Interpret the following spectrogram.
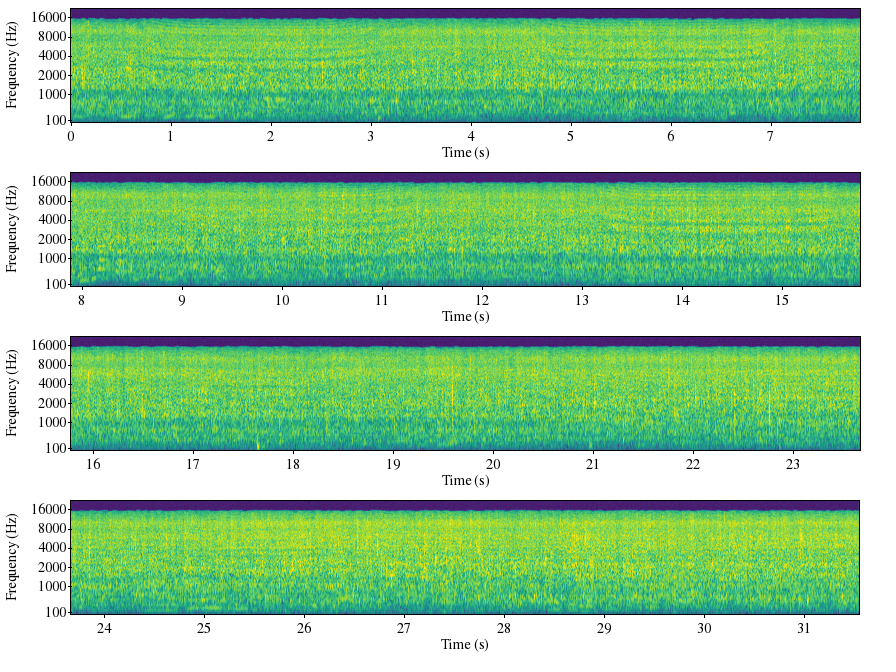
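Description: Steady splashing of running water: a jet spouting from an outdoor tap and falling onto rocks and a stream bed. A few faint clicks stand out briefly in the second half.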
